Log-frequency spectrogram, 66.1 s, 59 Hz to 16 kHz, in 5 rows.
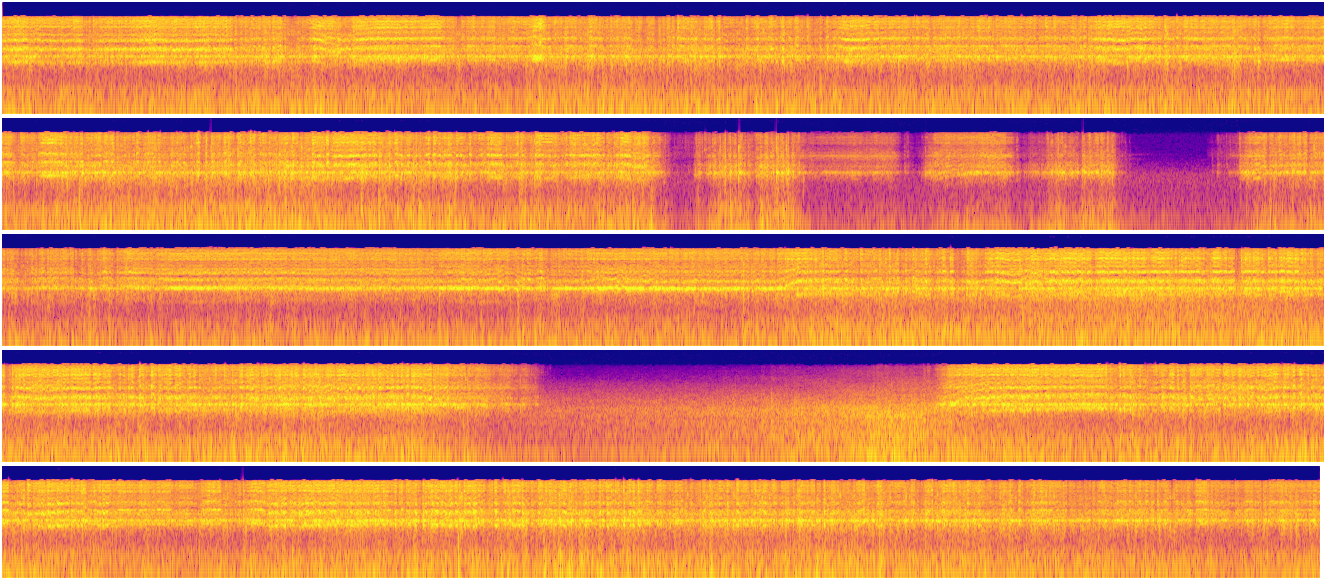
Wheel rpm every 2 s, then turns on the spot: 210, 210, 230, 230, 230, 230, 230, 230, 220, 170, 20, 20, 30, 130, 150, 140, 130, 200, 210, 210, 210, 190, 20, 0, 60, 210, 220, 230, 220, 230, 230, 240, 240.
20-24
